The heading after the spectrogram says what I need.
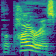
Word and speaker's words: papyrus: Also, you're welcome for me pronouncing it papyrus, because half of you glitched out in my cylinder seals video when I said it a different way.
